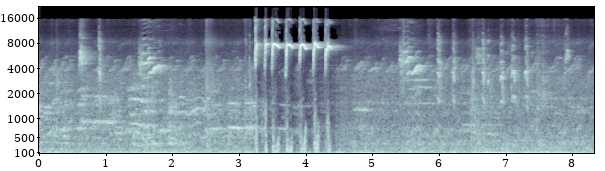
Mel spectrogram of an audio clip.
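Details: Scarlet-headed flowerpecker in a master recording for training caged birds: a rapid string of about eight piercing high notes, loud and sharp, set among softer chirps and chatter from other birds.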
